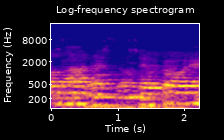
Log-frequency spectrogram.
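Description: Male voices singing a slow, sustained sacred chant, with long held notes.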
